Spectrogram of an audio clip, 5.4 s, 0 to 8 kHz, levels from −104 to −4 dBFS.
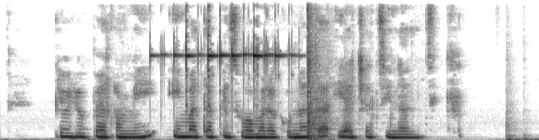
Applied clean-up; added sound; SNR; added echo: none; Bell; 4 dB; reverberation time 0.3 s.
